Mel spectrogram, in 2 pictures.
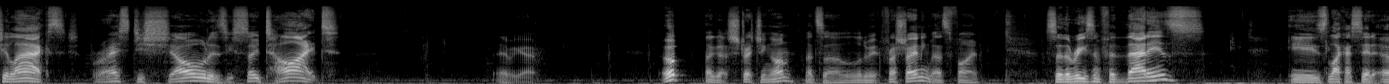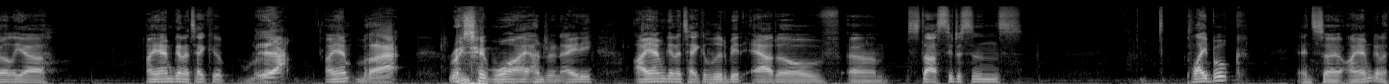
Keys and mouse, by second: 0.7 click, 1.1 r, 3.5 shift+middle click, 3.9 g, 5.2 g, 7.0 g, 7.7 middle click, 8.7 middle click, 9.7 click, 10.6 KP_3, 11.2 KP_1, 12.4 r, 13.7 t, 14.9 y, 15.1 KP_1, 15.1 KP_8, 15.2 KP_0, 17.9 r, 19.5 r, 20.8 KP_3, 21.2 KP_1, 22.0 g, 24.9 click, 25.6 drag, 26.5 g.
